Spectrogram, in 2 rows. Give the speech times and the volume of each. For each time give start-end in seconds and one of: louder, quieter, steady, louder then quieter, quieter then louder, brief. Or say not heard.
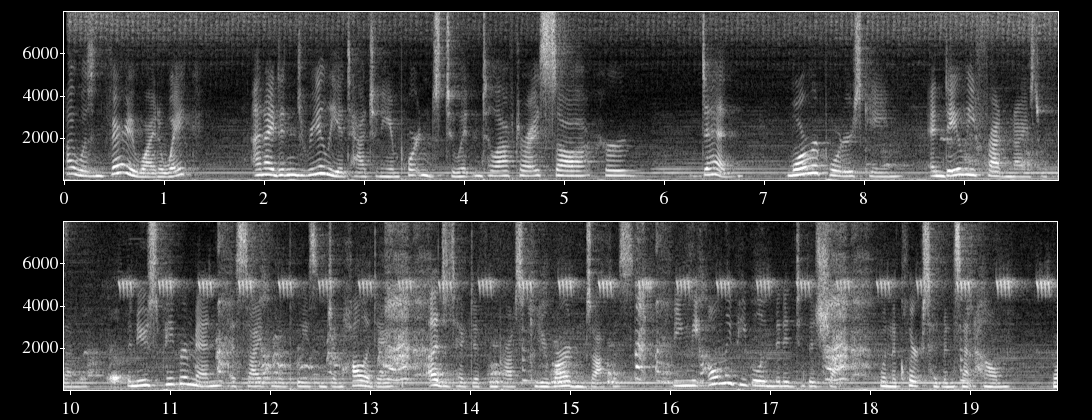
0.0-19.8 steady.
